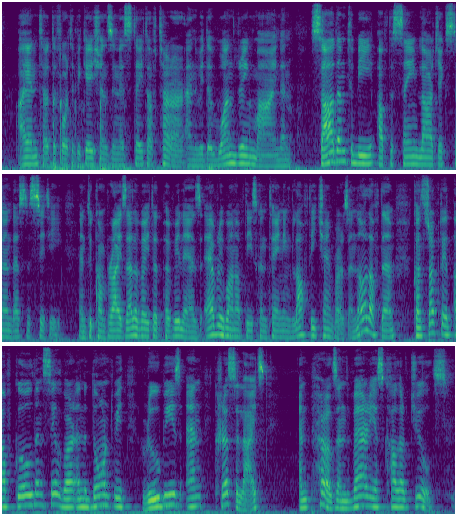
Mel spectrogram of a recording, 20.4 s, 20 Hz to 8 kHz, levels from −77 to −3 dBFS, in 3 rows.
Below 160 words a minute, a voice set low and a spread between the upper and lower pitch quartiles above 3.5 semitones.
No: average, 175 wpm; low, 130 Hz; average, 4.9 semitones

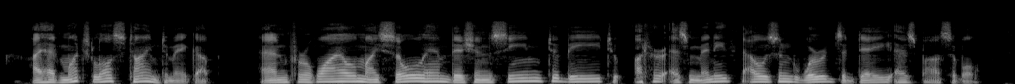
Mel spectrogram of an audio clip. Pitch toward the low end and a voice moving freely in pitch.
No: low, 115 Hz; average, 4.8 semitones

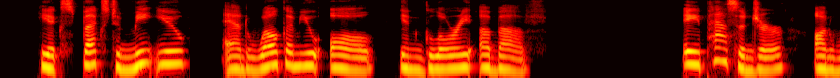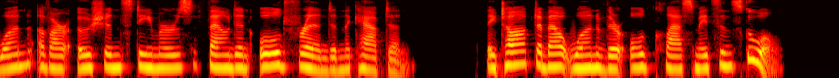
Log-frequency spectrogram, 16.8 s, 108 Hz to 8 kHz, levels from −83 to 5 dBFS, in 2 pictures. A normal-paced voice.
No: slow, 130 wpm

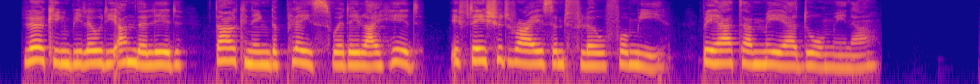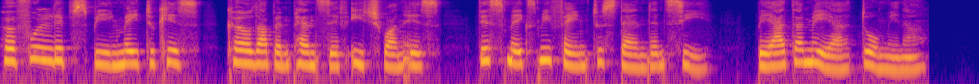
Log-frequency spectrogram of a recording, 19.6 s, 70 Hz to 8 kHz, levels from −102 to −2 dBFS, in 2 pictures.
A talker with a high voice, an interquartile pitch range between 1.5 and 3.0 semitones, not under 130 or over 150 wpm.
Yes: high, 220 Hz; narrow, 2.6 semitones; average, 145 wpm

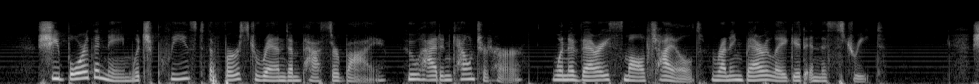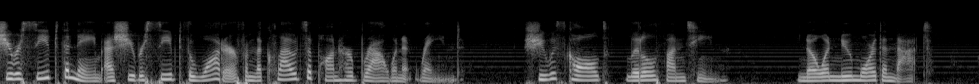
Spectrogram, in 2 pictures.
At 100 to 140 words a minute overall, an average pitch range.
No: average, 170 wpm; average, 4.0 semitones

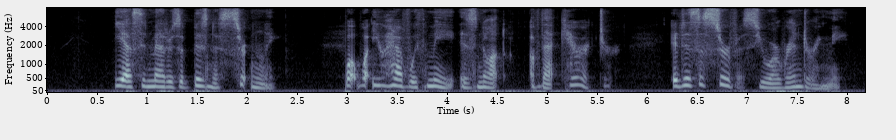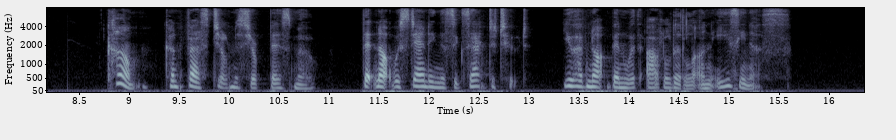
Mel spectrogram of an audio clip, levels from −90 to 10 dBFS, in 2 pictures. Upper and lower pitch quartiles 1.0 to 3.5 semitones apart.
No: average, 5.0 semitones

